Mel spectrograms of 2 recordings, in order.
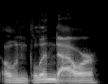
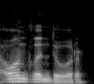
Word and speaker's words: Owain Glyndŵr: I will not refer to him as Owen Glendower, which is what Shakespeare does. Yes. That ain't right. But yeah, Owen Glyndŵr.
